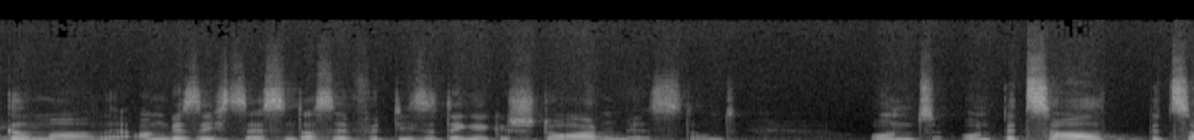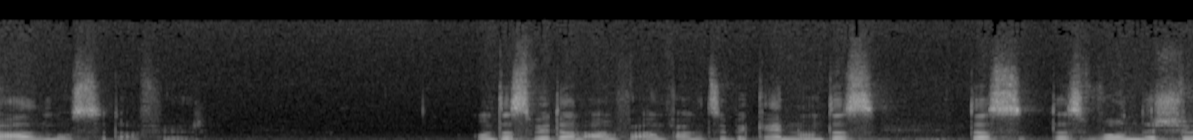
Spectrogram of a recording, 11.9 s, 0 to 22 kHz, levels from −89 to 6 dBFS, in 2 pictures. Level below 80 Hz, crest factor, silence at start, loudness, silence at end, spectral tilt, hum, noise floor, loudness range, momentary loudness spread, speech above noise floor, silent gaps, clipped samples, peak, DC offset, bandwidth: -84 dBFS; 22 dB; 0 s; -35 LUFS; 0 s; -2.5 dB/octave; none; -62 dBFS; 4 LU; 11 LU; 26 dB; none; under 0.1%; -16 dBFS; under 0.1%; 19 kHz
